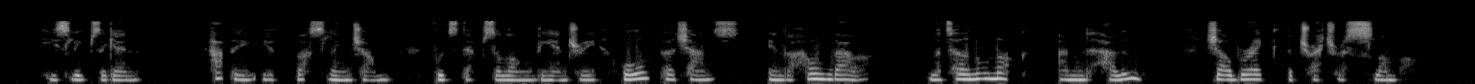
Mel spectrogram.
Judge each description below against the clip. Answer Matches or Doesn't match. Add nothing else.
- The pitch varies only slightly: Matches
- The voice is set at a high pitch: Matches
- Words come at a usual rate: Doesn't match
